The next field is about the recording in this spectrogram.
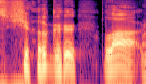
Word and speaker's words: Shuqualak: It's spelled S-H-U-Q-U-A-L-A-K. Now, where Sugarloaf come from, I don't know. – I don't know exactly either. – Yeah, but yeah. If you look it up, if you look it up on your maps on your phone, under there it says pronounce Sugarloaf.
